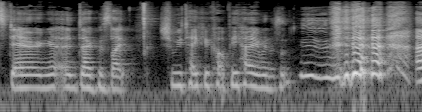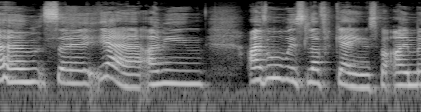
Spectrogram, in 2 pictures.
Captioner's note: laughing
